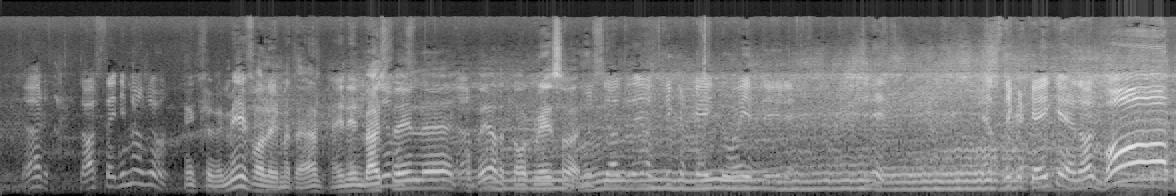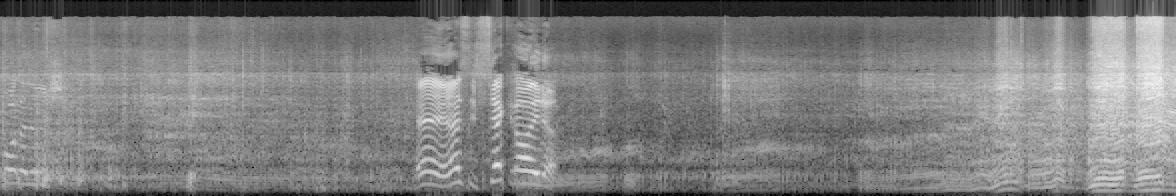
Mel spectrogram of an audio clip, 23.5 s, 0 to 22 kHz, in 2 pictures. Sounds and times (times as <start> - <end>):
Field recording: 0.0 - 23.5
Speech: 0.2 - 8.0, 9.8 - 12.4, 15.9 - 17.4.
